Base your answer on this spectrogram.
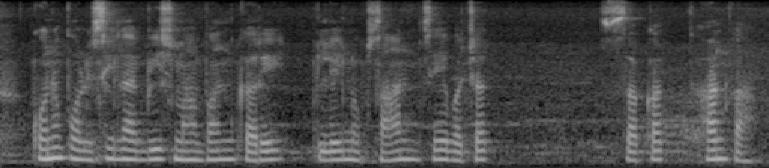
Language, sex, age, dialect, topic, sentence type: Chhattisgarhi, male, 18-24, Central, banking, question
